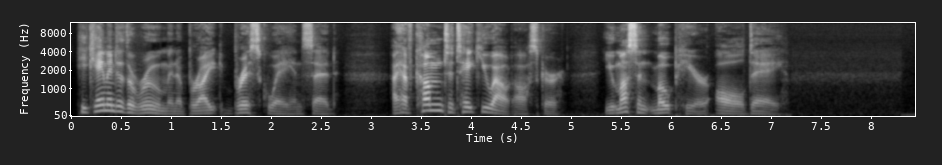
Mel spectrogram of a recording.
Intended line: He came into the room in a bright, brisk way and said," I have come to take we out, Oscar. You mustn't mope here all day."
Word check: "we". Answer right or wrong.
wrong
